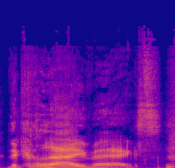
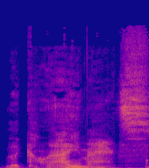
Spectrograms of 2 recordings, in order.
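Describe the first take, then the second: First: Slow and dramatic; drawn out. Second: Slow breathy whisper. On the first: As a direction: stretch the word out grandly. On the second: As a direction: breathe the words out slowly. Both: Shown as a demonstration.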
